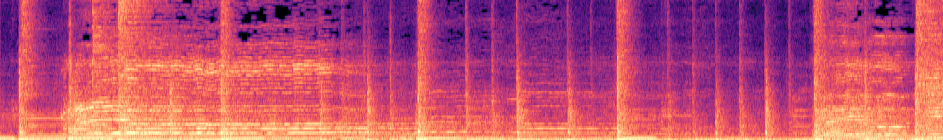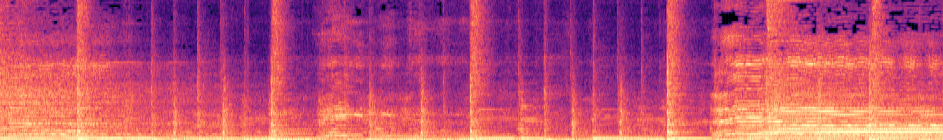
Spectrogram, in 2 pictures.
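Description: Rock band playing live: a woman singing long held notes over electric guitar, electric bass and drums, in three sung phrases that start about half a second in, around six seconds in and near the end.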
